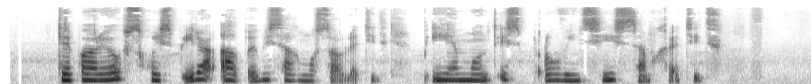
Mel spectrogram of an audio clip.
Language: Georgian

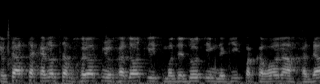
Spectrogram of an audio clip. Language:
Hebrew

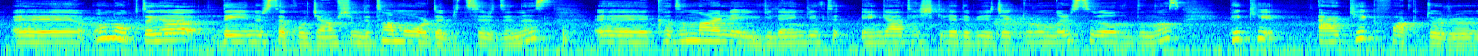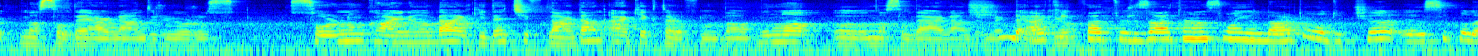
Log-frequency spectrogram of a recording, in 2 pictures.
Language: Turkish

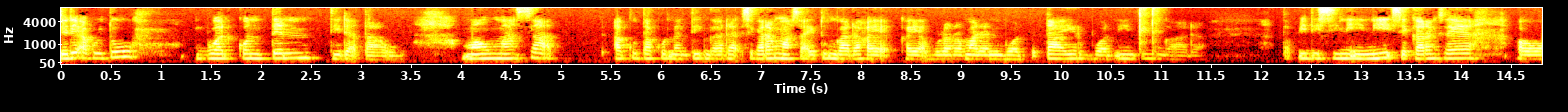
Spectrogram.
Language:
Indonesian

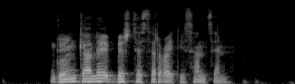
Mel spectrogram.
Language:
Basque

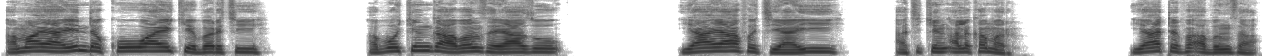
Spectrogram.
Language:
Hausa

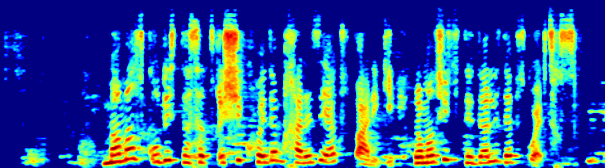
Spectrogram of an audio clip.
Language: Georgian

